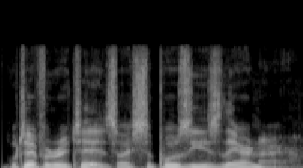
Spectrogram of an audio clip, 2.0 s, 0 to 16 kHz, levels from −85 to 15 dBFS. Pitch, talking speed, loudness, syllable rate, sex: 120 Hz, 265 wpm, -17 LUFS, 7.0 syllables/s, male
